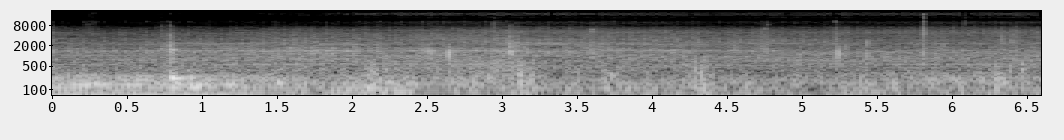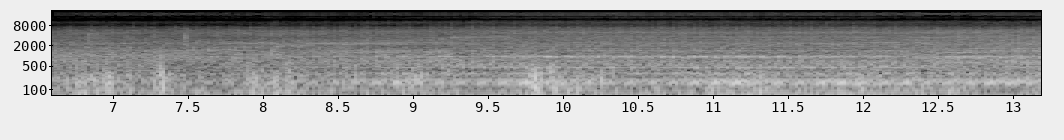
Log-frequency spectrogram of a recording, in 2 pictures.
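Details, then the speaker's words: 2018 Mahindra Roxor diesel, started after a long fuel-pump prime with clutch in: steady diesel clatter at idle with an even rhythm and occasional faint ticks, nothing irregular; normal healthy idle. "Okay, clutch in, and it starts right up. That's one thing I love about the Roxor."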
